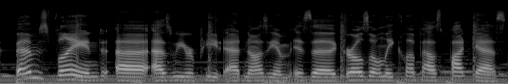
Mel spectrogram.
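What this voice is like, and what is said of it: Congested voice from a cold. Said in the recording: “You have a bit of a cold.”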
